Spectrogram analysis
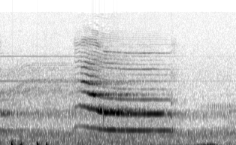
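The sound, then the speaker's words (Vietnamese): A cat gives one long, drawn-out, mournful meow in a deserted graveyard at night. The meow is steady and tonal, preceded by a few faint clicks and fading into low background hiss. “Trong không gian vang lên âm thanh con mèo kêu đến não ruột.”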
